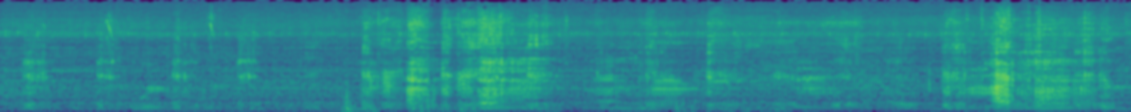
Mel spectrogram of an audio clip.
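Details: Lions of a mega pride in Kruger National Park fight while feeding on a buffalo kill. Harsh snarling bursts and roars come in clusters, loudest near the fourth and tenth seconds, with quieter rumbling growls between them.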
